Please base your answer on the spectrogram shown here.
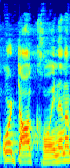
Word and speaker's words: Dogecoin: breed of dog on the front and is pronounced doggy coin or dogecoin or dog coin and i'm not quite sure but it doesn't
